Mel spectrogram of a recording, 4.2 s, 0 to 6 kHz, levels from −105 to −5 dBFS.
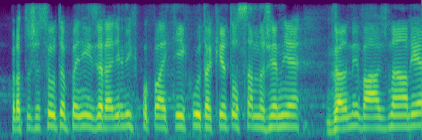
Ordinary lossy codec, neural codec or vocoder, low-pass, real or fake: none; codec, 16 kHz, 2 kbps, X-Codec, HuBERT features, trained on general audio; 5.4 kHz; fake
